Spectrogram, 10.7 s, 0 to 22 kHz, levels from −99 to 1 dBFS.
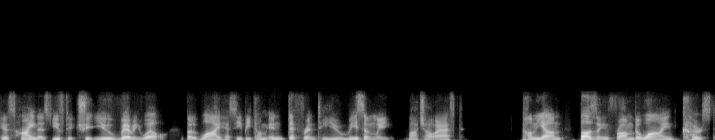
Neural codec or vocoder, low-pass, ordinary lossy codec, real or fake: codec, 16 kHz, 1 kbps, X-Codec, HuBERT features, trained on balanced general audio; 7.2 kHz; Opus, 24 kbps; fake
